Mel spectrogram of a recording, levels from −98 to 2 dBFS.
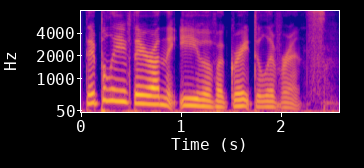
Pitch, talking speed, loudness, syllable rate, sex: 215 Hz, 255 wpm, -17 LUFS, 8.0 syllables/s, female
